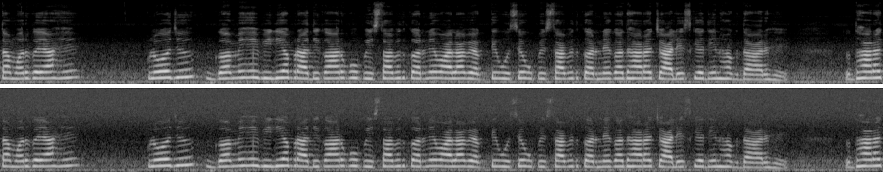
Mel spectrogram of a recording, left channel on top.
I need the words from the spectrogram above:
मर गया है। क्लोज ग में है विल या प्राधिकार को उपस्थापित करने वाला व्यक्ति उसे उपस्थापित करने का धारा 40 के अधीन हकदार है। तो धारा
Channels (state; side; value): noise; right; hiss, 13 dB below the sound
